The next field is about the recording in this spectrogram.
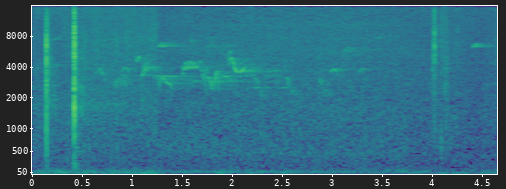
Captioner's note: birds chirping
